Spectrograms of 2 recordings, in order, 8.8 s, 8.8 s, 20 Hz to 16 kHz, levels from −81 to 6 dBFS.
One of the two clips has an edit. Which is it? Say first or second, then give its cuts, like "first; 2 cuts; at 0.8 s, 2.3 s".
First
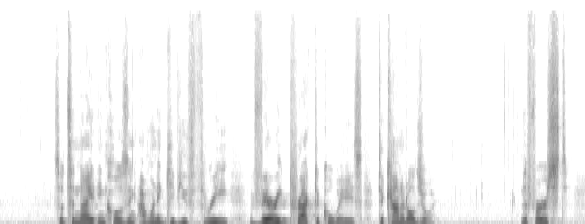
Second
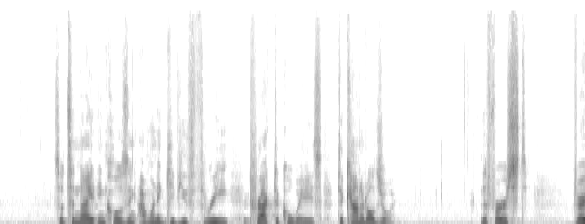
second; 1 cut; at 3.6 s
